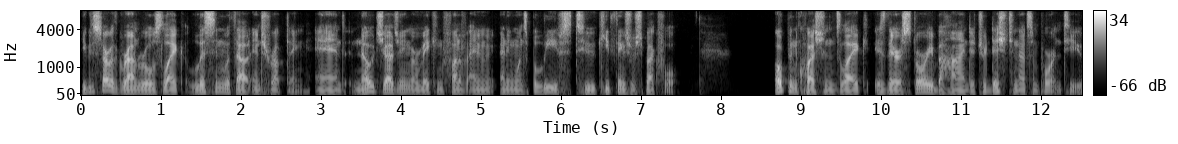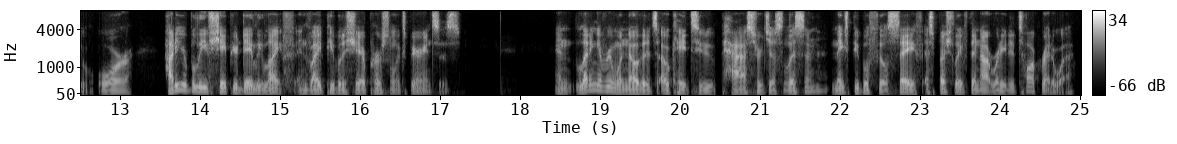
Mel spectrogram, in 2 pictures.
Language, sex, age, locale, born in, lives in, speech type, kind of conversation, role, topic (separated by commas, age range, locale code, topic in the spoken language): English, male, 25-29, en-US, United States, United States, read, expert-assistant, expert, How can studying world religions encourage greater tolerance?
